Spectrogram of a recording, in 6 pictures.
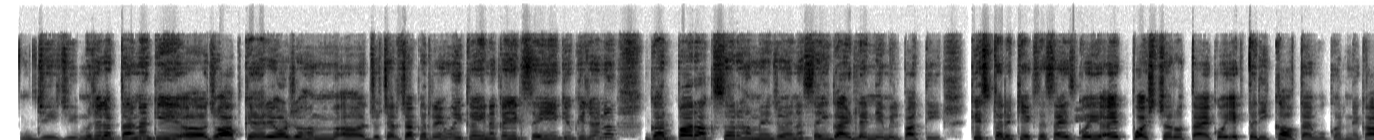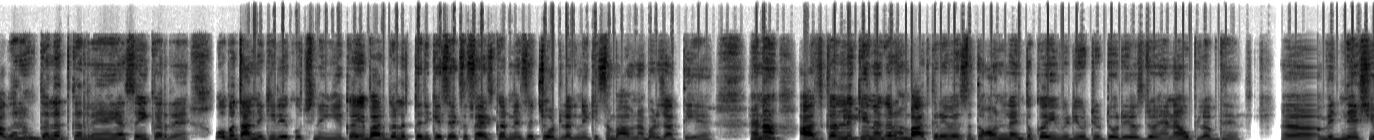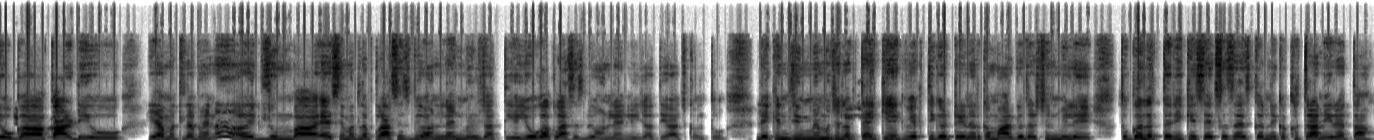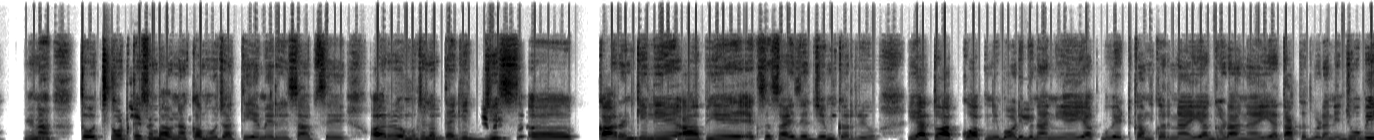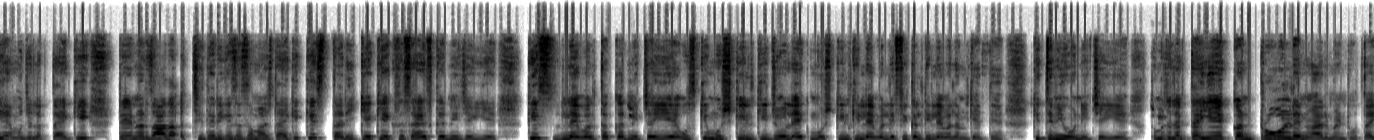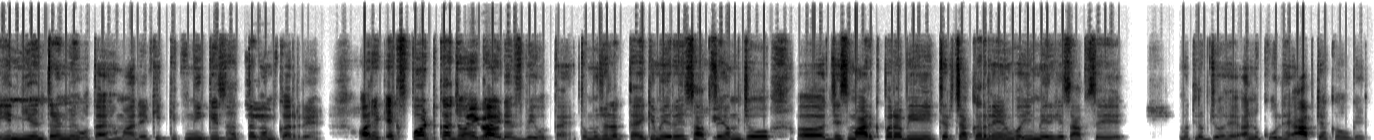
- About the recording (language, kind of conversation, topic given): Hindi, unstructured, फिट रहने के लिए जिम जाना बेहतर है या घर पर व्यायाम करना?
- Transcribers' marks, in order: static; distorted speech; in English: "गाइडलाइन"; in English: "एक्सरसाइज़"; in English: "पोस्चर"; other background noise; in English: "एक्सरसाइज़"; in English: "वीडियो ट्यूटोरियल्स"; in English: "क्लासेस"; in English: "क्लासेस"; in English: "ट्रेनर"; in English: "एक्सरसाइज़"; in English: "एक्सरसाइज़"; in English: "बॉडी"; in English: "वेट"; in English: "ट्रेनर"; in English: "एक्सरसाइज़"; in English: "लेवल"; in English: "लेवल, डिफिकल्टी लेवल"; in English: "कंट्रोल्ड एनवायरनमेंट"; in English: "एक्सपर्ट"; in English: "गाइडेंस"; horn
